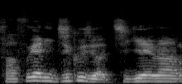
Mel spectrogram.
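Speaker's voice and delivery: play-acted brash, unfiltered, careless blurting. Retelling crude remarks someone made out loud: imitating someone saying it loudly. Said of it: "でっかい声で言ってるんですよ".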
